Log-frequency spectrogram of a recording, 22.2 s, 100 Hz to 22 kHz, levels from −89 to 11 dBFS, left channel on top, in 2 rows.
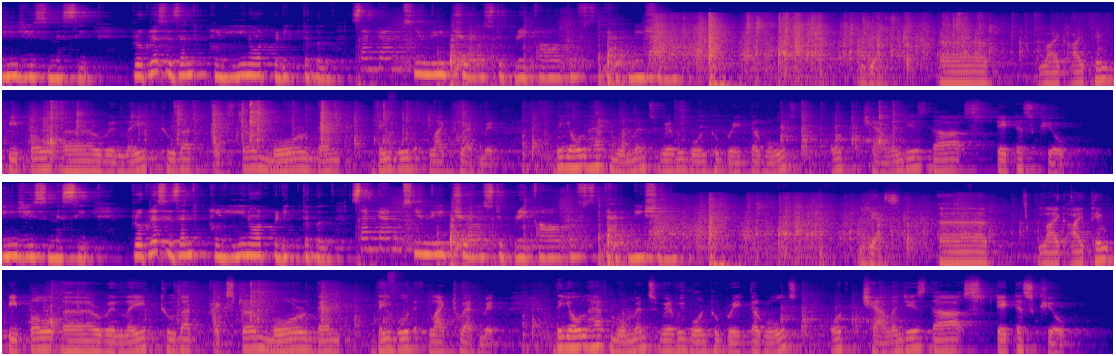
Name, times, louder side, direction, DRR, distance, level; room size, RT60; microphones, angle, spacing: voice 1, 0.0-6.8, right 3 dB, 45° right, 2.2 m, -30 dB
sound 1, 1.5-2.4 3.5-7.0 7.9-8.0, right 1 dB, 25° right, 5.5 m, -39 dB
sound 2, 6.4-20.3, left 5 dB, 85° left, 2.0 m, -38 dB
voice 2, 8.2-10.0 10.4-19.1 19.4-21.8, right 3 dB, 80° right, 1.2 m, -35 dB
24.5 x 19.5 x 8.8 m
head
